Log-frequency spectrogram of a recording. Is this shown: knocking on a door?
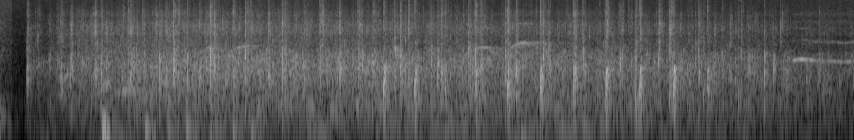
no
